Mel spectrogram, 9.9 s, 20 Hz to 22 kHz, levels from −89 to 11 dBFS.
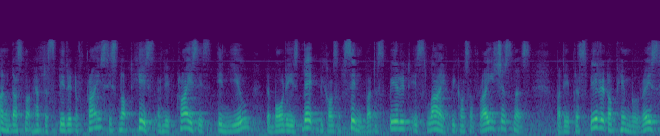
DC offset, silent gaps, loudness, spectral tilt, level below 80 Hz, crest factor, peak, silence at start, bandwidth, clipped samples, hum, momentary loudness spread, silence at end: under 0.1%; none; -31 LUFS; -7 dB/octave; -56 dBFS; 16 dB; -14 dBFS; 0 s; 8 kHz; under 0.1%; none; 10 LU; 0 s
